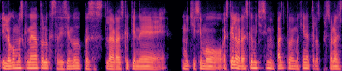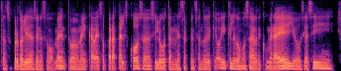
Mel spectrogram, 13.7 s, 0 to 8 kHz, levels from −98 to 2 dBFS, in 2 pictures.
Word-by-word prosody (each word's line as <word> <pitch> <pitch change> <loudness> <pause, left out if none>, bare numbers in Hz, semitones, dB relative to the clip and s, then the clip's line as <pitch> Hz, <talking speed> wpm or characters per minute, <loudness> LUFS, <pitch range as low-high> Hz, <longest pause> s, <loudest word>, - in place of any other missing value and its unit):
y 140 - +1
luego, 115 +2 +4
más 130 +1 +2
que 135 - -8
nada, 130 0 +5
todo 135 +1 0
lo 125 - +3
que - - -12
estás 100 - -5
diciendo, 110 +4 0
pues, 100 -2 -5
la 110 -4 +3
verdad 95 0 +5
es 95 - -3
que - - -2
tiene 100 -4 0 0.3
muchísimo, 105 -2 0
es - - -2
que 145 - +4
la 135 - +6
verdad 105 -3 +5
es 105 - -5
que - - 0
es - - +3
muchísimo 130 0 0
impacto, 120 +1 0
imagínate, 110 +2 -1
las 105 0 -8
personas 105 -1 -1
están 100 -1 -7
superdolidas 95 -3 +1
en 95 - -1
ese 95 0 -7
momento, 95 +1 -2
no 95 - -5
hay 95 0 -3
cabeza - - -1
para - - 0
tales 95 0 -2
cosas, 110 -3 0
y - - 0
luego 95 +1 +1
también 95 -1 -3
estar 95 - -6
pensando 100 -1 -6
de 95 -1 -2
que, - - -7
oye, 125 -1 -1
¿qué 120 - -3
les 110 -1 +1
vamos 105 0 -2
a - - +2
dar 95 0 +1
de 95 - -7
comer 95 -2 -3
a 90 +1 +6
ellos? 110 -3 +3
Y - - +1
así. 120 +1 -1
105 Hz, 260 wpm, -24 LUFS, 95-120 Hz, 0.3 s, la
